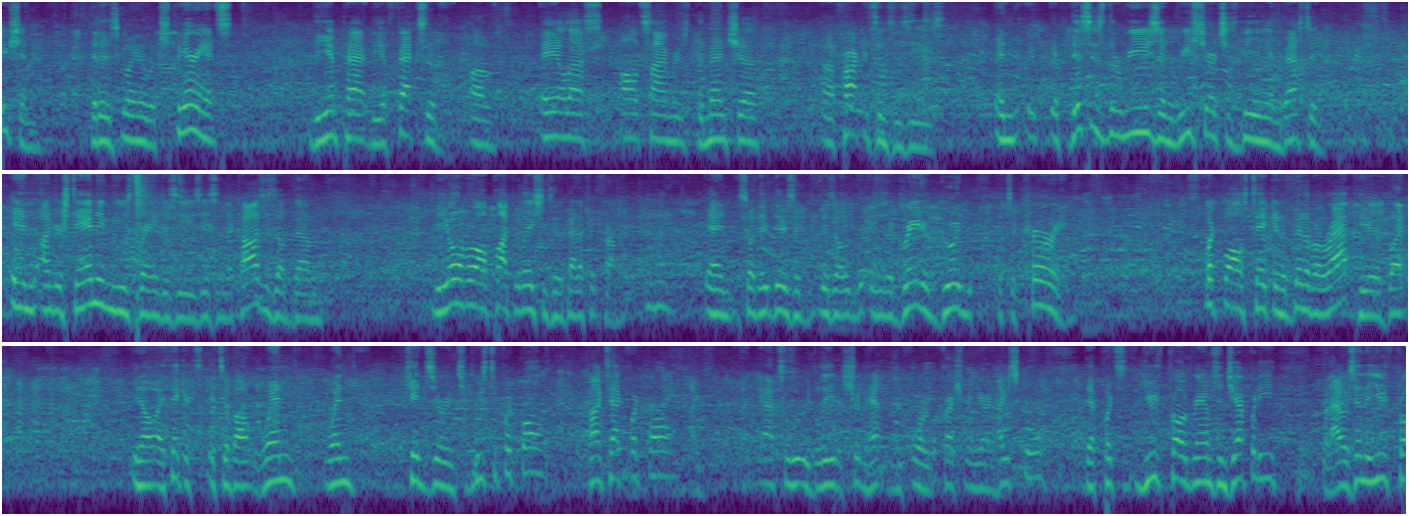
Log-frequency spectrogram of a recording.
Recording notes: Recorded live at the Concussion Legacy Foundation annual Gala in Boston.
